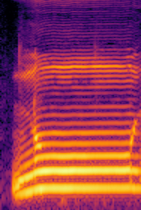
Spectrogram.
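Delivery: নুন held long from the tongue tip; drawn-out Nun. Shown as a demonstration. Teacher demonstrating a long Nun. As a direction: stretch নুন for three alif lengths. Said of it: "তিন আলিফ টানবেন".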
